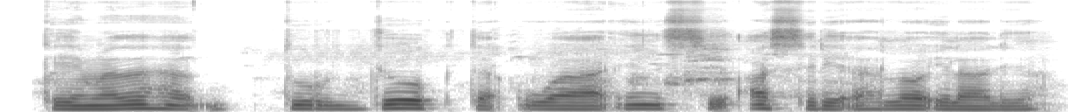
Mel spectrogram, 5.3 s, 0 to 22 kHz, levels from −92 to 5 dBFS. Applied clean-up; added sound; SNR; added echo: none; none; none; none.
